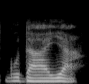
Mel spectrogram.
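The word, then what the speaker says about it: Buddhāya: So here, dative for Buddha is Buddhaya. Okay, it's a long A here. Buddhaya, Buddhasa.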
